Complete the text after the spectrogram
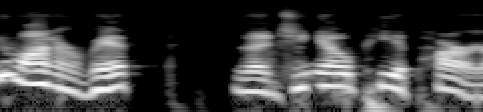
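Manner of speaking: put-on nasal voice. Asked to read a quote aloud in her voice, doing a nasal Megyn Kelly impression. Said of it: "read it in her voice. can you get that nasally?".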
